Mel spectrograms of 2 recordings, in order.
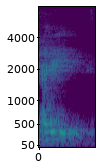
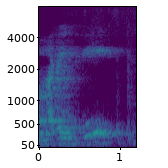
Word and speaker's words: Hari: You say Hari. No, Hari. You have to pronounce the, if you don't pronounce the H, the whole grammar is lost.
